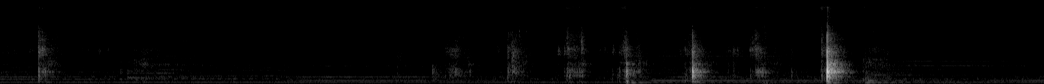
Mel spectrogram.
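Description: A hand tossing and squeezing chopped raw vegetables and leafy greens in a bowl: a run of short, irregular rustles and squelches starting about four seconds in, the loudest near the end.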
